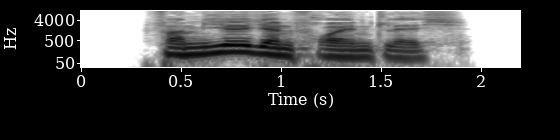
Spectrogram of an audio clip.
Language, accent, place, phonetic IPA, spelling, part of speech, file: German, Germany, Berlin, [faˈmiːli̯ənˌfʁɔɪ̯ntlɪç], familienfreundlich, adjective, De-familienfreundlich.ogg
- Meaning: family-friendly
